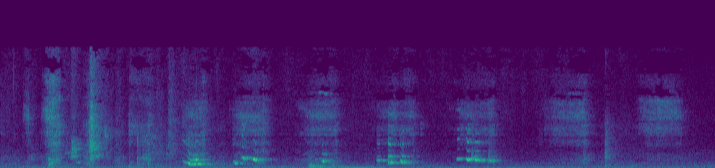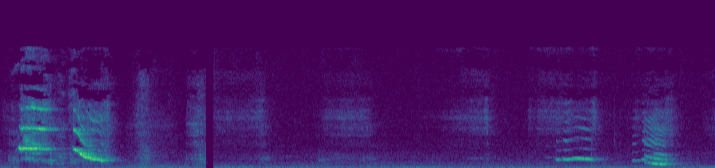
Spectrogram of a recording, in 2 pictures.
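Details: French Bulldog puppy named Carmela, three months old, fighting the bath tub indoors; scattered high whimpers and short yelping cries in irregular bursts, with quiet gaps and a faint low hum in the room.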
